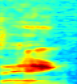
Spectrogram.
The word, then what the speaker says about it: Aang: even that good wait a minute no it's Aang it is I'm making fun of the movie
